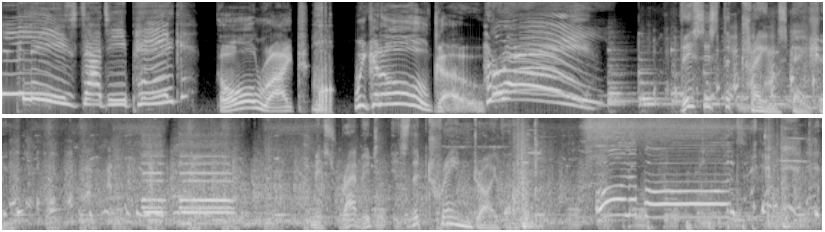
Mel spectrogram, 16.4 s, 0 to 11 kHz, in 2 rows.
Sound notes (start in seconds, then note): 9.3 train whistle toots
